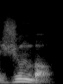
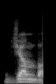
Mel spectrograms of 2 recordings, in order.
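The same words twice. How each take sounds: First: "Jumbo" said as ZHOOM-boh; local Portuguese pronunciation. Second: Said in the usual way. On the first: Shown as a demonstration. Showing how locals pronounce the store name, "Jumbo" as ZHOOM-boh. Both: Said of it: "or as they pronounce it".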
